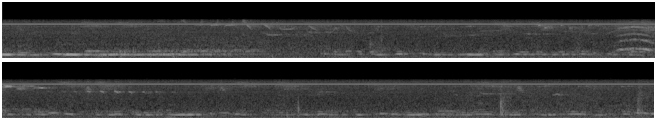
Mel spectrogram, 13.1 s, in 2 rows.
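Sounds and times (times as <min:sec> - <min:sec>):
faint high whine: 0:00.0 - 0:13.0
songbirds chirping: 0:00.0 - 0:13.0
wavering low hum: 0:00.0 - 0:13.0.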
